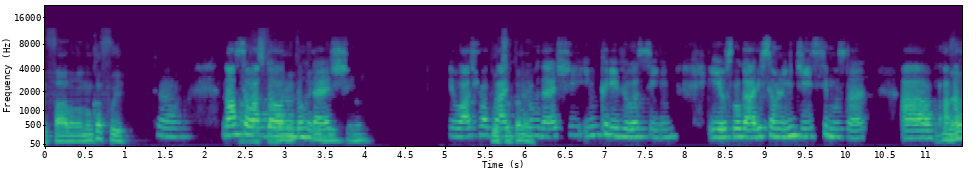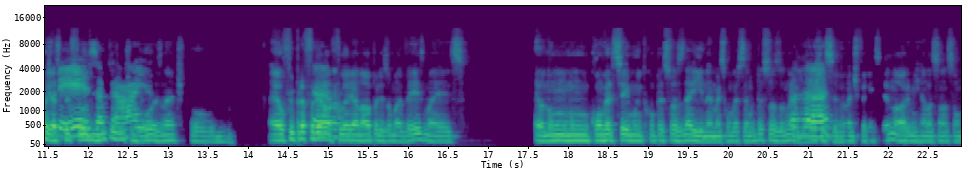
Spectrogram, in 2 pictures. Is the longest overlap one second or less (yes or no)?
no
